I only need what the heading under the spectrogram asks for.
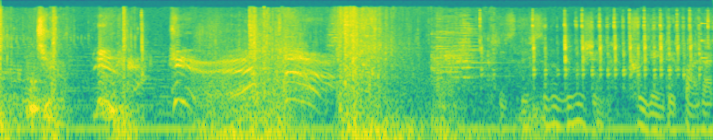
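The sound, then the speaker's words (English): Rapid, continuous computer keyboard clicking, including the G key pressed quickly, clattering in a busy stream under indistinct voices and background game-like sounds. “Let me turn this up a little bit so you don't hear all of the incessant clicking. Because I clicked the G real quick to get out of here.”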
